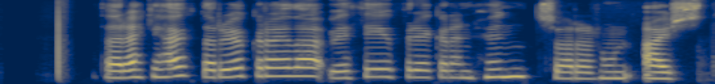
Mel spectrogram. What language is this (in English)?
Icelandic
